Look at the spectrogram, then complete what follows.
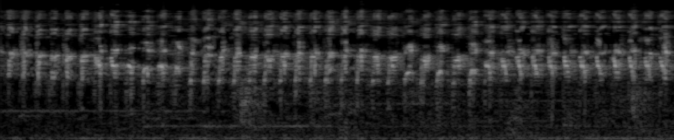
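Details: Gacor fighter-type lovebird holding a long ngekek: an unbroken, shrill, rattling chatter of rapid pulses, even in rhythm and loud throughout.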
